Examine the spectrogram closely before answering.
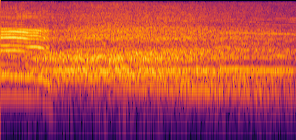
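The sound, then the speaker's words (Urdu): A crowd roars a collective shout in reply to the Naara-e-Haidari slogan praising Ali, Amir al-Mu'minin, at a religious gathering. It is one loud, sustained mass cry that holds steady through the whole moment. “میں نعرہ حیدری لگاؤں گا, جہاں کہیں جو کوئی بھی علی کا چاہنے والا موجود ہے اپنی دل کی گہرائیوں سے امیر المومنین کا نام بلند کر دے. نعرہ حیدری.”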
